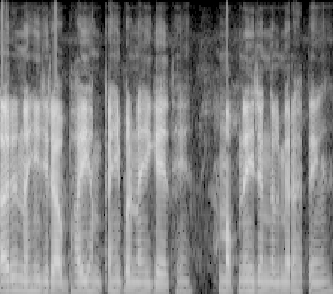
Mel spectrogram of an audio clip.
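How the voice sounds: A man speaks in a cartoonish character voice with a fairly low pitch. His intonation stays monotone and flat at a moderate pace.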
